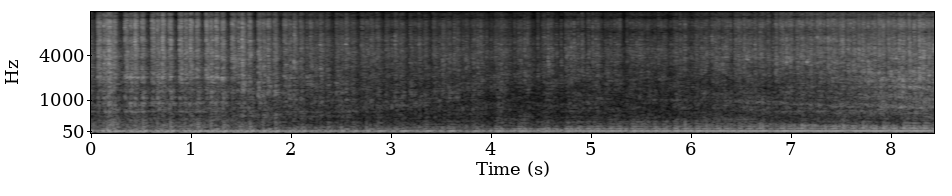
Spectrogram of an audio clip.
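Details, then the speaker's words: 1977 Dodge D200, freshly rebuilt 360 V8 with RV cam on long-tube headers, running without mufflers; loud, deep, lopey open-pipe idle, steady firing pulses, no knock or misfire; running good, loud underneath: normal idle with open headers. "Everything's running good up here. It is loud under here."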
